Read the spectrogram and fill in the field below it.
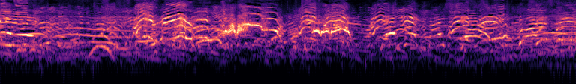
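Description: Young girls laugh and shriek excitedly nearby.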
